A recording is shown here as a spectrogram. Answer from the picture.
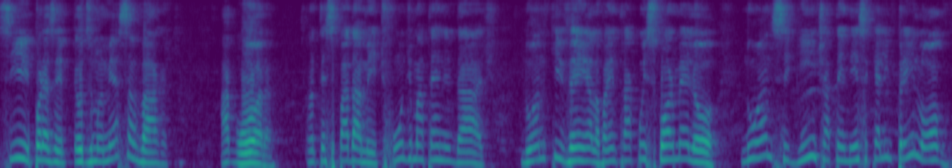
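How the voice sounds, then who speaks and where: A very fast, high-pitched male voice with a dark, mellow tone and ordinary pitch variation. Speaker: livestock specialist speaker. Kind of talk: lecture.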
